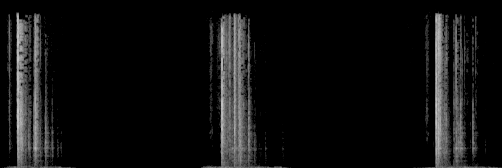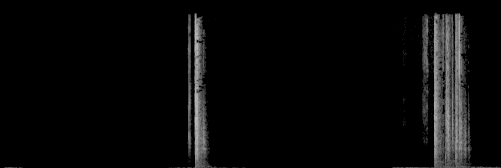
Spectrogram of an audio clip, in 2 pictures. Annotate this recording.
the fall of wood
CZ, Czech, Pansk, Panska, wood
